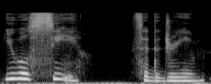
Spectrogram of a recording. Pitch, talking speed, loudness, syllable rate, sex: 200 Hz, 170 wpm, -16 LUFS, 4.0 syllables/s, female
